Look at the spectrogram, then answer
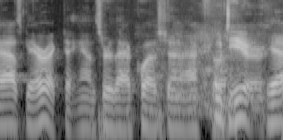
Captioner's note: laughter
